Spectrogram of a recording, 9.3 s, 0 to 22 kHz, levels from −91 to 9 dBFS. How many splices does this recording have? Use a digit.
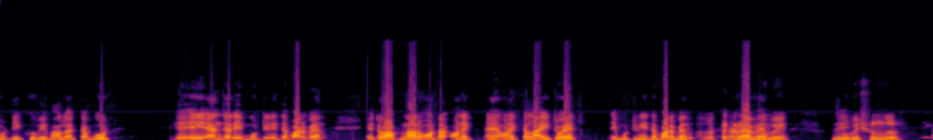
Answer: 2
